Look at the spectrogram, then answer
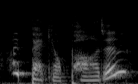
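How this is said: It sounds offended, like taking offence at something. The listener found what was said offensive. "If we're showing offence"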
